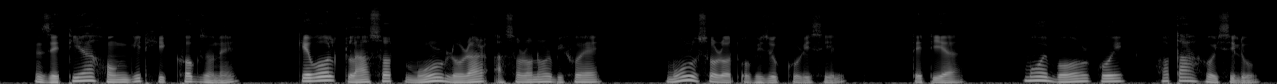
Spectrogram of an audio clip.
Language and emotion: Assamese, sad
